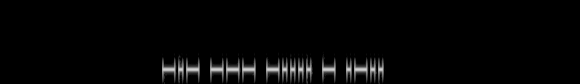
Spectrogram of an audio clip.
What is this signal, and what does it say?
Morse code, heard as a keyed tone, about 30 wpm, 700 Hz. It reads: KO6TL
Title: USA Call Signs - 5 Characters - Repeated 2x - 30wpm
